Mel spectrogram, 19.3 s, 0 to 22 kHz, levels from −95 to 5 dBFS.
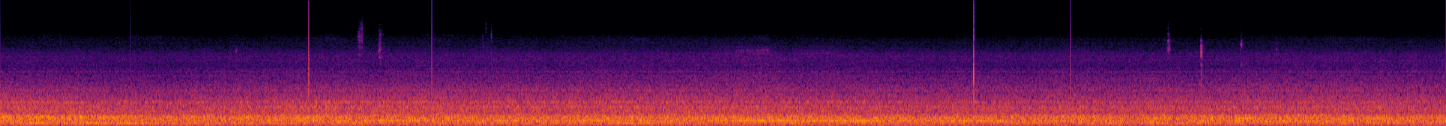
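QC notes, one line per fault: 1.74 s, 4.84 s, 5.76 s, 14.28 s: dropped buffer (overrun). Each is an abrupt jump forward with no gap. About 40 ms goes missing at 1.74 s and about 20 ms at the others, likely from samples being overwritten before they were read. The waveform shows a hard discontinuity, and the spectrogram shows a thin vertical line where two unrelated stretches meet.
4.12 s, 12.99 s: electrical switching spike. A sharp snap is laid over the sound, likely a nearby switch or discharge arcing into the line. The waveform shows a brief, tall spike riding on the signal, and the spectrogram shows a narrow broadband vertical streak.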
